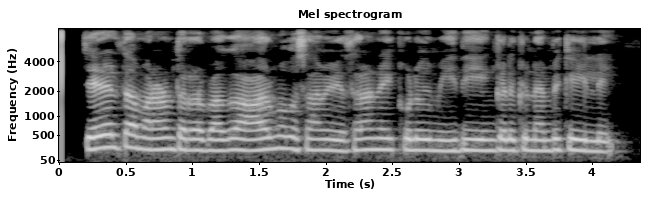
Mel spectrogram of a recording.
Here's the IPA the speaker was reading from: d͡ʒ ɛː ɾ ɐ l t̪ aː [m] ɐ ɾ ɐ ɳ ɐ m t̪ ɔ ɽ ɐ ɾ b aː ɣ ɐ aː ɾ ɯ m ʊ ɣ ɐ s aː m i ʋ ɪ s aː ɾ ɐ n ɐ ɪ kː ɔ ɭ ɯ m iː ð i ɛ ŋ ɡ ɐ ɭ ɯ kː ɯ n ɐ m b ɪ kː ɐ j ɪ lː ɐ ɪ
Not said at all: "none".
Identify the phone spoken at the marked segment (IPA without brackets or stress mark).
m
